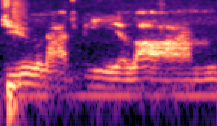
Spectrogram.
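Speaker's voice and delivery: very low, hushed, strange otherworldly alien voice. After a droning noise, a voice suddenly comes in: strange alien-type voice. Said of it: "this strange sort of alien type voice".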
